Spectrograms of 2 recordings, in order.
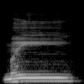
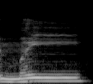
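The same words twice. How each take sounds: First: The final n is merged away. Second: The same.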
